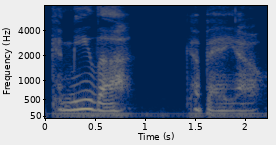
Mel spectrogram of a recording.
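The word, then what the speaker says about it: Camila Cabello: and cam Camila Cabo the L's in her first and last name are pronounced differently and that always shits me up it's all it's I want to say ca Cabo and then I'm like no it's Camila Cabo okay these songs are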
